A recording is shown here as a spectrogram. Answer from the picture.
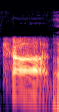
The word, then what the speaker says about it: Cannes: You can say Cannes, or you can say Cannes, but it's really somewhere in the middle there. It's sort of Cannes.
